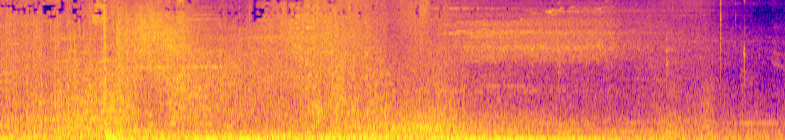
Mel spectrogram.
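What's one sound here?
A crystal shatters in a loud, rumbling blast that slowly dies away.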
